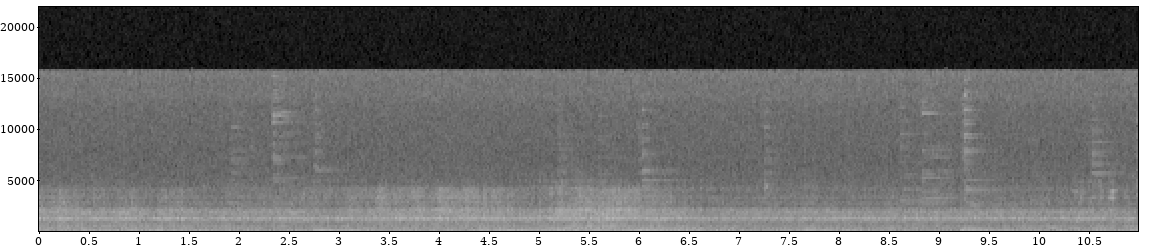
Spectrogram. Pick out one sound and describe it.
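A motorcycle engine hums while riding along at cruising speed.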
